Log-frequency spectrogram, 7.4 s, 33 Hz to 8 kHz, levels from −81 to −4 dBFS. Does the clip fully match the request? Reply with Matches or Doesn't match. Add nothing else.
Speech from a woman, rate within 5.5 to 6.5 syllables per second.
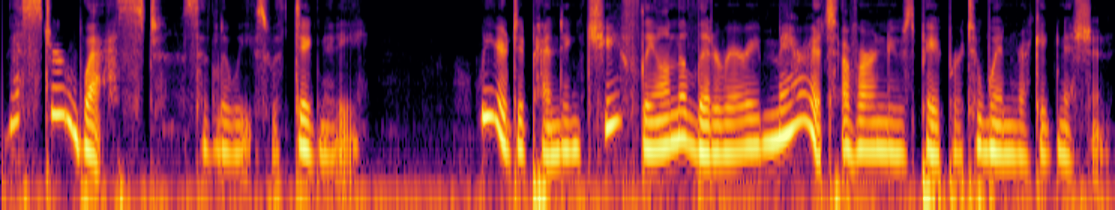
Matches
